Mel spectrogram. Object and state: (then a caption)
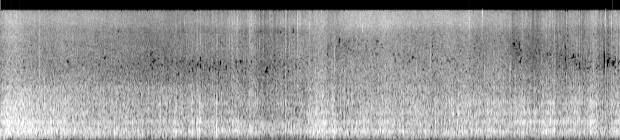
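Cloth pillow filled with cherry pits. Long nails scratch and tap a red cotton neck pillow filled with cherry pits, then hands squeeze it. The pits give a steady, dense crunching rattle, mostly in the midrange with a bright hiss on top. It comes with small sharp clicks and no pauses.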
